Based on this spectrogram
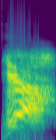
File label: round winning, male; player vo; Counter Strike Model Pack; CS:GO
